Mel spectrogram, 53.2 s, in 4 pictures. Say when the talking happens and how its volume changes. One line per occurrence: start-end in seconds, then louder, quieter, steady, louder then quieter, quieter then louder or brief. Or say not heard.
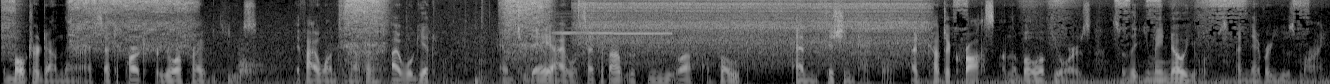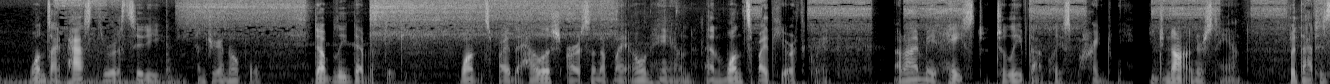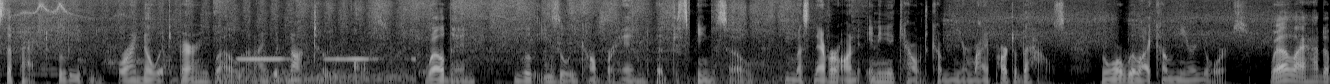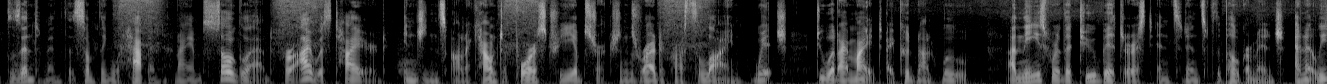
0.0-53.1 steady.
